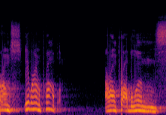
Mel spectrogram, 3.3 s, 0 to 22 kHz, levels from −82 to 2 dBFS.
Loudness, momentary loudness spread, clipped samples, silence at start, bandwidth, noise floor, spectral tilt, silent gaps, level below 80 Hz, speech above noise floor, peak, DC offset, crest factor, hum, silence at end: -23 LUFS; 6 LU; under 0.1%; 0 s; 10 kHz; -62 dBFS; -7 dB/octave; none; -64 dBFS; 40 dB; -12 dBFS; under 0.1%; 12 dB; none; 0 s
